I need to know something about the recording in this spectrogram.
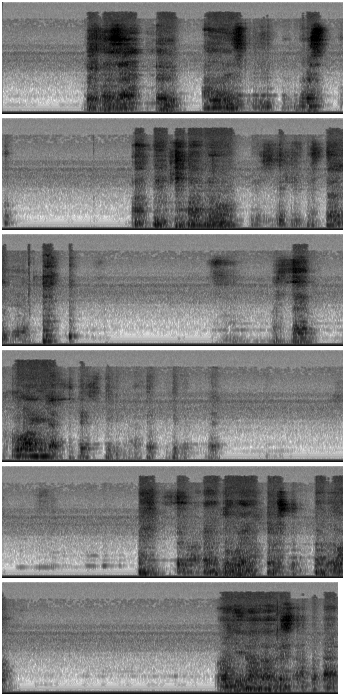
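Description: A man speaks slowly and tearfully, close to a microphone.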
